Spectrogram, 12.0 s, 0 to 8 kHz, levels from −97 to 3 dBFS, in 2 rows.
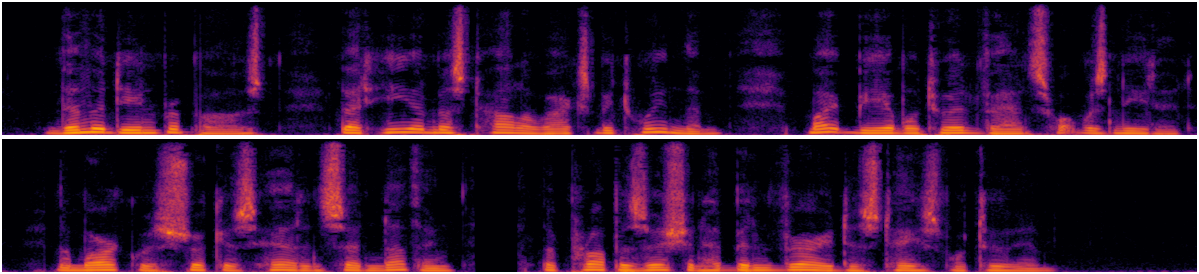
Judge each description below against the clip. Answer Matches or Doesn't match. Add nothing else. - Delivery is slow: Doesn't match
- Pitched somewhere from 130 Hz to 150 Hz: Matches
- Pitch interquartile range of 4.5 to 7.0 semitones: Doesn't match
